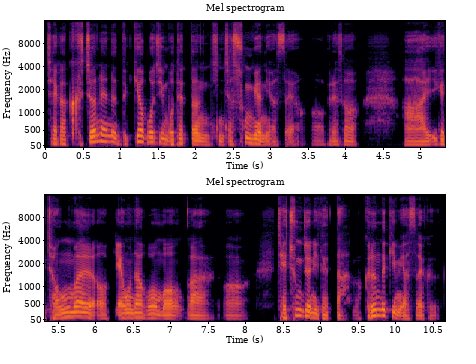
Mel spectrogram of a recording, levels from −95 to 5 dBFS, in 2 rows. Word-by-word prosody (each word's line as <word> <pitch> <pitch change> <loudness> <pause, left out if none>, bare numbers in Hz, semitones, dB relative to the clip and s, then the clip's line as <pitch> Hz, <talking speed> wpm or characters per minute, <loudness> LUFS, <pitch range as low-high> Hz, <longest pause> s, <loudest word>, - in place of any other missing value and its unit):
제가 115 -2 -1
그전에는 160 - +2
느껴보지 145 +3 +1
못했던 105 -5 -1
진짜 - - -5
숙면이었어요. 120 - +1 0.2
어 95 -1 -17
그래서 95 -3 -6 0.6
'아 90 0 -2
이게 110 +4 -2
정말 130 +6 +3
어 100 - -3
개운하고 115 -3 +2
뭐가 95 -3 -1 0.2
어 85 -1 -10 0.4
재충전이 125 0 +2
됐다.' 95 -2 -5
뭐 - - -20
그런 160 +5 +3
느낌이었어요 85 - 0
그 - - -15
110 Hz, 305 characters per minute, -27 LUFS, 95-135 Hz, 0.6 s, 정말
